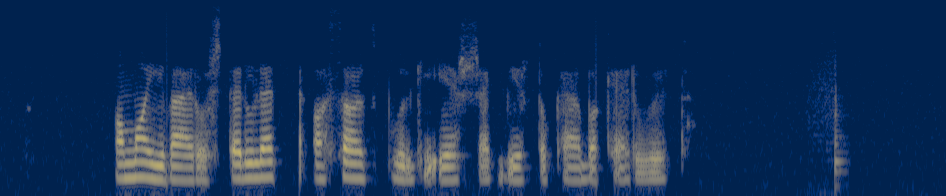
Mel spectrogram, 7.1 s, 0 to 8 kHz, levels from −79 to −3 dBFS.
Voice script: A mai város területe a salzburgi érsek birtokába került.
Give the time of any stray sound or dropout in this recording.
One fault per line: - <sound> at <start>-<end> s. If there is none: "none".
- dropout at 2.1-2.2 s
- thud at 6.1-6.4 s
